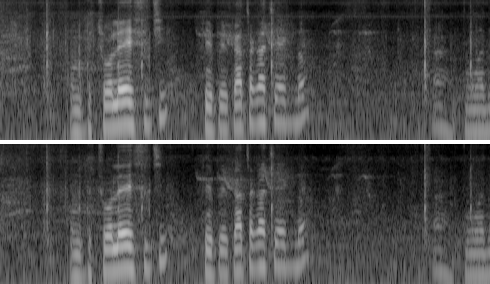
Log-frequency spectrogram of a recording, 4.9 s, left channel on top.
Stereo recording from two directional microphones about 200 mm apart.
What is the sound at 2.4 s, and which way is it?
Speech, 5° left (ahead or behind).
